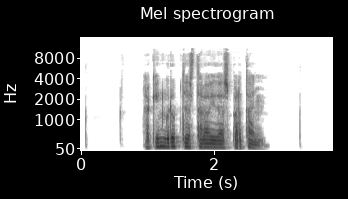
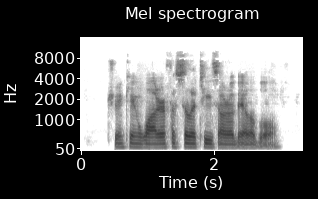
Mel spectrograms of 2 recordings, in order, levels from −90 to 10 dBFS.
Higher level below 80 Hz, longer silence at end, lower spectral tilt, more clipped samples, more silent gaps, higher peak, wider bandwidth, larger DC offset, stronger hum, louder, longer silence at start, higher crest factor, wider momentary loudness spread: first, -56 dBFS vs -64 dBFS; first, 1.05 s vs 0.4 s; first, -6 dB/octave vs -4 dB/octave; neither; neither; about the same, 0 dBFS vs 0 dBFS; first, 11.5 kHz vs 10 kHz; neither; neither; about the same, -17 LUFS vs -18 LUFS; first, 0.95 s vs 0.4 s; about the same, 18 dB vs 18 dB; about the same, 12 LU vs 11 LU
